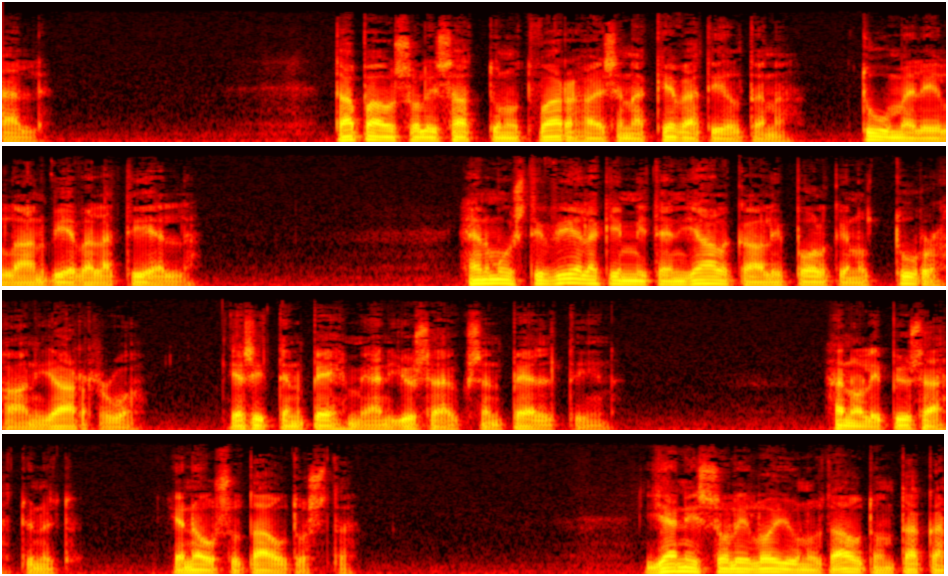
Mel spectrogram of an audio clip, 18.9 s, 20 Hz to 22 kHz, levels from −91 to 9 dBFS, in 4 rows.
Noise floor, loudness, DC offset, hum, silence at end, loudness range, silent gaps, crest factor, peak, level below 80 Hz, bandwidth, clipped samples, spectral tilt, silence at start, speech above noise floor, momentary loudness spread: -56 dBFS; -20 LUFS; under 0.1%; none; 0 s; 4 LU; none; 20 dB; 0 dBFS; -34 dBFS; 15.5 kHz; under 0.1%; -6 dB/octave; 0 s; 37 dB; 11 LU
